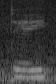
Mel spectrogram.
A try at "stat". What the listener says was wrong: Not state. Is there an E? To make that A long? So it would be, you're doing the same thing. A, that's state. That's long A, which means there'd be an E, but there is no E. So it's just stat.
